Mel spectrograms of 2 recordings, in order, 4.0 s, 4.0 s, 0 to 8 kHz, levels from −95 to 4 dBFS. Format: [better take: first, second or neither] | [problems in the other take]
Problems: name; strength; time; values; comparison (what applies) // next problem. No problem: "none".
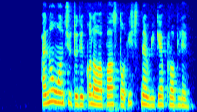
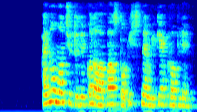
first | room echo; dies away in 0.3 s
